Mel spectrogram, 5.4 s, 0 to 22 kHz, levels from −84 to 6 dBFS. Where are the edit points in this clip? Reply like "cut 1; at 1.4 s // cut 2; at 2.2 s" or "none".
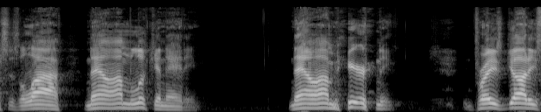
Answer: none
